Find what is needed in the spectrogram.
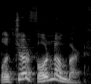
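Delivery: soft fake Dutch accent that sounds Indian. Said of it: "That was more Indian".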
